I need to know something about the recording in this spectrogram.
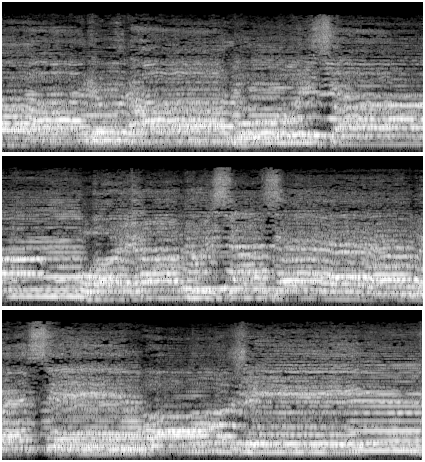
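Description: A group of women singing a shchedrivka, a Ukrainian New Year's Eve carol, in unison, accompanied by a button accordion.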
